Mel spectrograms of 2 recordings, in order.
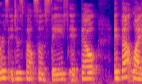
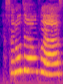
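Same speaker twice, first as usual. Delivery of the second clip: much higher, louder strict teacher voice; mock stern classroom order, pitched way up; Miss Hightower; 6 dB louder, slower than usual. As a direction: bark it like a cartoon teacher calming the class. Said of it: "She'd be like".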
